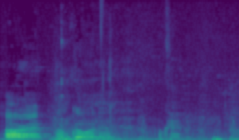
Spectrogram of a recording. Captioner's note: gasping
